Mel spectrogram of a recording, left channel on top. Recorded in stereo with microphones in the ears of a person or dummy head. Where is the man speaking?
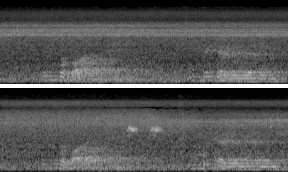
35° right (ahead or behind), 4 m.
